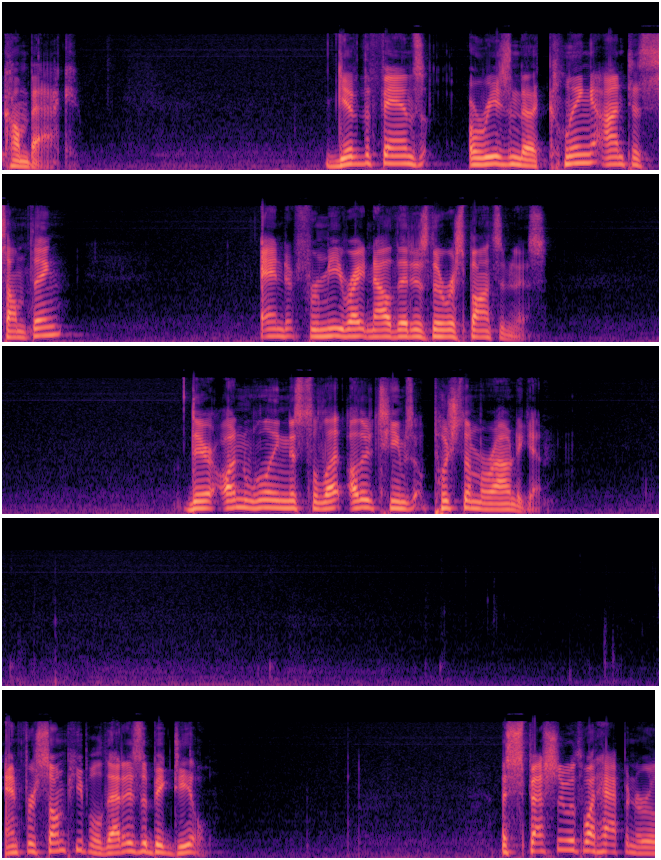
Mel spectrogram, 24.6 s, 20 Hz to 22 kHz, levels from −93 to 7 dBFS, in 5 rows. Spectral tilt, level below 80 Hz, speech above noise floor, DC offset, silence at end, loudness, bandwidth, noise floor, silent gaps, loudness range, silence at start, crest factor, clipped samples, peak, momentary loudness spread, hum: -5 dB/octave; -50 dBFS; 47 dB; under 0.1%; 0 s; -20 LUFS; 10.5 kHz; -66 dBFS; none; 6 LU; 0 s; 18 dB; under 0.1%; -4 dBFS; 10 LU; none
